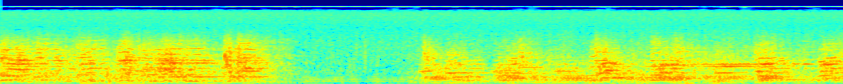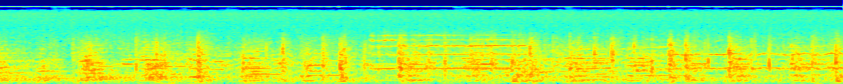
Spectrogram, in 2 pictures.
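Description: Brass-led dance band music from an early sound-film soundtrack, dropping away briefly about one and a half seconds in before picking up again.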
